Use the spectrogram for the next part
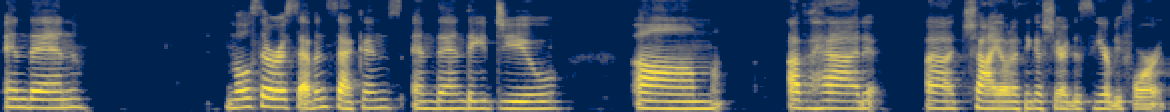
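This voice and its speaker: Fast-talking woman teaching a webinar. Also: mid-range voice, vocal fry. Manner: fast, chatty, addresses audience directly. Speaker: myofunctional therapy instructor. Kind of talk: live online webinar lecture.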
